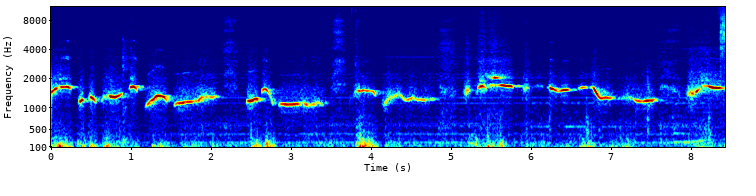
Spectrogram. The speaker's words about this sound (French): Je peux siffler. Vas-y.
